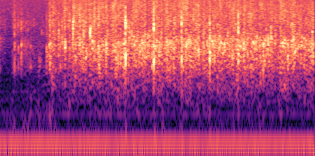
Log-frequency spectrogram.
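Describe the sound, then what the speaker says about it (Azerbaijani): Audience applause for Çiçək xanım at an Incegulu saz-and-poetry festival event in Azerbaijan, a dense, steady clapping from a crowd that swells slightly after the opening half second and holds evenly throughout. "sizin hamınızdan bir mənalı şəkildə Çiçək xanıma bir alqışlar istəyirəm"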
